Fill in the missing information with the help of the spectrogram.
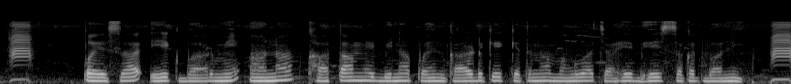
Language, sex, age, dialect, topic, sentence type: Bhojpuri, male, 36-40, Southern / Standard, banking, question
